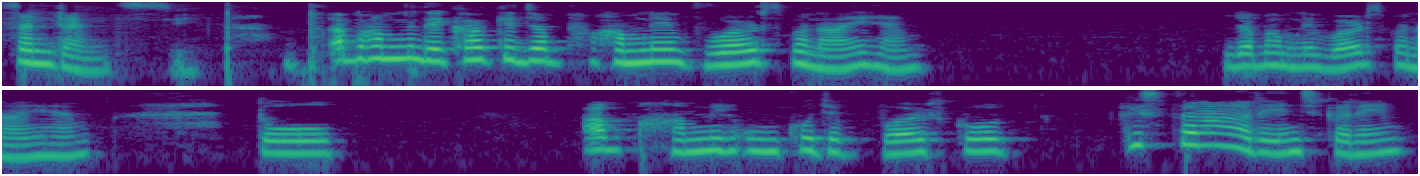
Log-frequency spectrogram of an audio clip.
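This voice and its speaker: A woman teaching basic grammar, explaining in Hindi-Urdu and slowly reading definitions aloud. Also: a little high, darkish tone, dull audio. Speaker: English teacher.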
